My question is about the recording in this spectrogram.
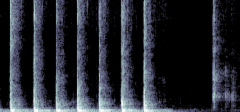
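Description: Plastic squeeze bottle of white acrylic craft paint being knocked in a quick run of about eight sharp knocks, about five a second, stopping suddenly shortly before the end.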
